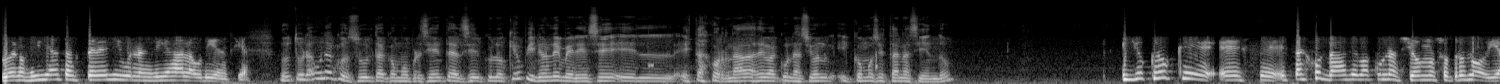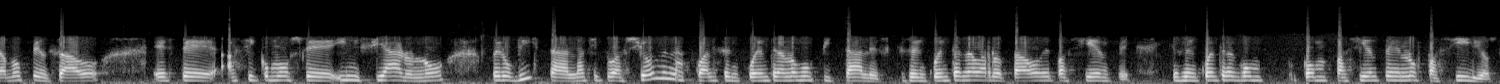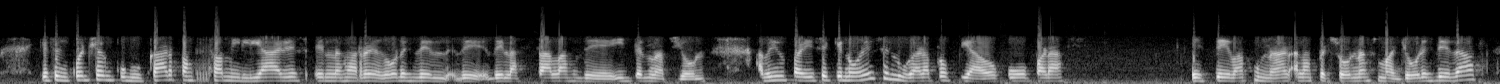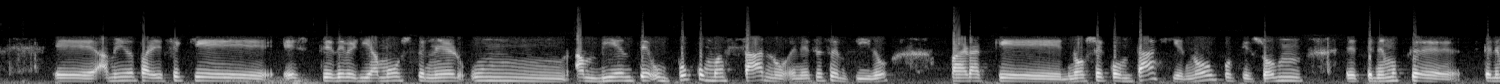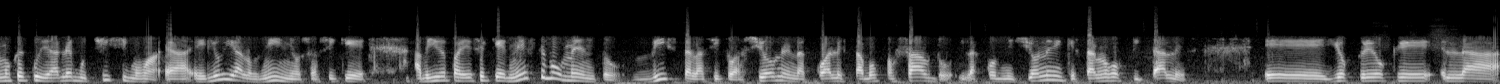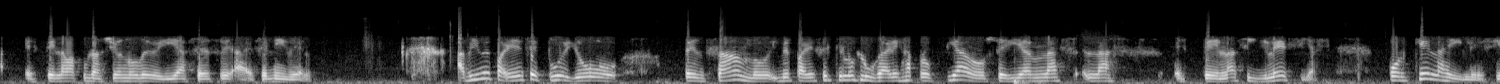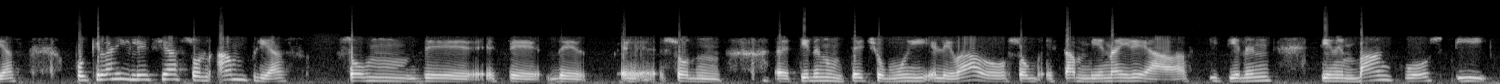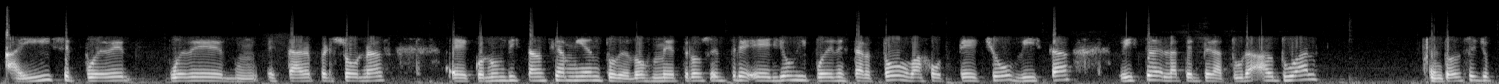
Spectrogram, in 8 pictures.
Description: en charla con La Unión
